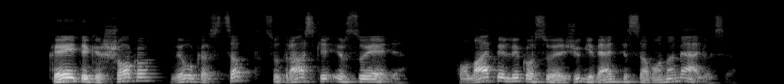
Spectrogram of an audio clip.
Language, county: Lithuanian, Vilnius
